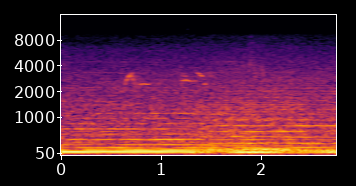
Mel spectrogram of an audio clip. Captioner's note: birds chirping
